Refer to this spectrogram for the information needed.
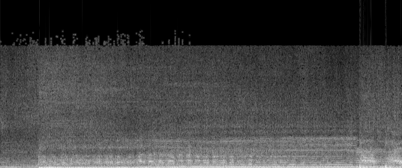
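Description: vehicle, airplane engine taking off

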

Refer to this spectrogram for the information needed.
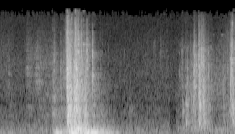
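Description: household object, door being opened

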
